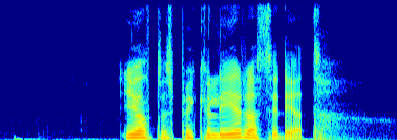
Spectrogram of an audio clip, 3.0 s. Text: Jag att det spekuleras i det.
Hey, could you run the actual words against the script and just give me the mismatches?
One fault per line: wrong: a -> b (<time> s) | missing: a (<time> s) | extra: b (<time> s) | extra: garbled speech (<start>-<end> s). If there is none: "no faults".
no faults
